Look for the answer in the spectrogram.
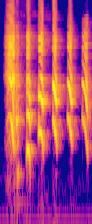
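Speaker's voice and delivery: high cackle. Real, not acted. Streamer cackling at the ASMR sounds.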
